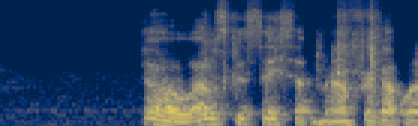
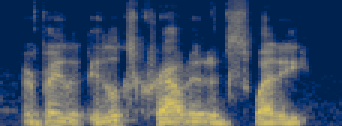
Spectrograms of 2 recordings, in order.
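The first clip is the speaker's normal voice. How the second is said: plain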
